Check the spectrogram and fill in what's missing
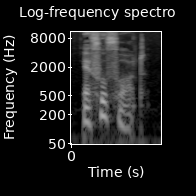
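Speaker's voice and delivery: ordinary delivery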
